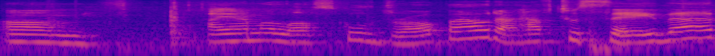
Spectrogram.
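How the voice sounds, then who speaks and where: A woman with a non-native accent speaks at a fairly slow pace, her fairly high voice carrying lively intonation. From Puerto Rico. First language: Spanish. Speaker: journalist and human rights activist. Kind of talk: invited talk to live audience. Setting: room with live audience. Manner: hesitant, with self-corrections and fillers.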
